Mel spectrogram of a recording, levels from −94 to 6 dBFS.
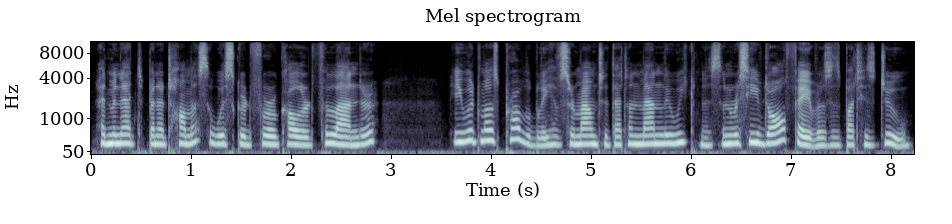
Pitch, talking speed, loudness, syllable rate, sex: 215 Hz, 195 wpm, -16 LUFS, 6.3 syllables/s, female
